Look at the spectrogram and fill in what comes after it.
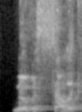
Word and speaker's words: Novoselic: Plus, we get Krist Novoselic. – Novoselic, thank you.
